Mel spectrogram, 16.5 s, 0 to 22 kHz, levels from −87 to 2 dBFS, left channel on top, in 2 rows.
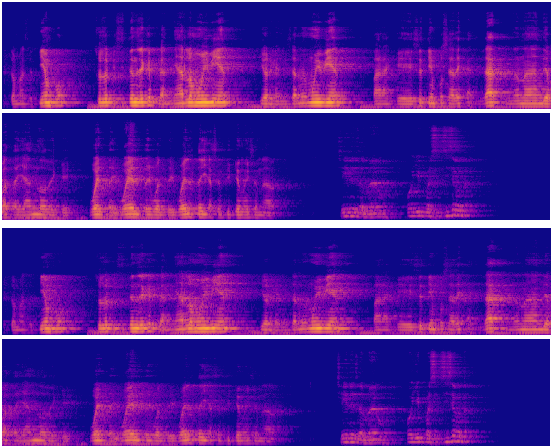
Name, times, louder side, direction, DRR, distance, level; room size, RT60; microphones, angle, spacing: voice 1, 0.1-0.9 1.4-1.6 1.9-3.4 3.9-5.1 5.6-9.2 9.6-12.3, left 4 dB, 35° left, 7 dB, 0.3 m, -27 dB
sound 1, 1.3-10.9, left 1 dB, 15° left, 1.1 m, -51 dB
voice 2, 13.3-14.0 14.3-15.2, right 2 dB, 70° right, 1 dB, 0.9 m, -44 dB
10.5 x 3.8 x 2.4 m, 1.0 s
head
